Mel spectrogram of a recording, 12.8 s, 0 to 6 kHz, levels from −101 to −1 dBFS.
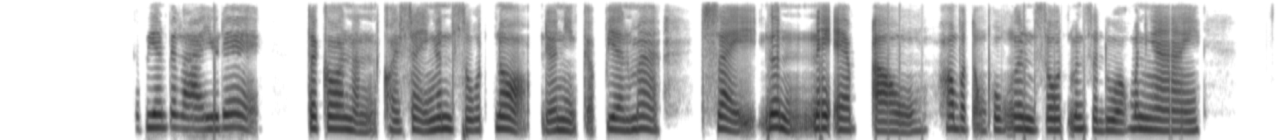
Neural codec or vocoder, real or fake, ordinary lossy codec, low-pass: vocoder, 44.1 kHz, 80 mel bands, Vocos; fake; none; 5.4 kHz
